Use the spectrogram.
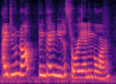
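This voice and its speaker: A gentle, curious storybook frog voiced by a woman, pitched very high. He sounds innocent and friendly, with questions that swoop upward. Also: lively intonation, a little fast. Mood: cheerful.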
